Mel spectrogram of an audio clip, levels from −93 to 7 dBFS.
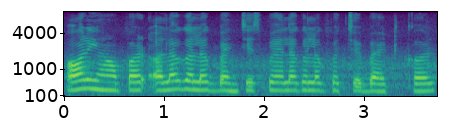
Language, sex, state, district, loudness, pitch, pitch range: Hindi, female, Haryana, Rohtak, -19 LUFS, 230 Hz, 225-240 Hz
